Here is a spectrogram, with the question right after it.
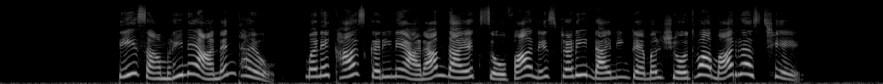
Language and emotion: Gujarati, happy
